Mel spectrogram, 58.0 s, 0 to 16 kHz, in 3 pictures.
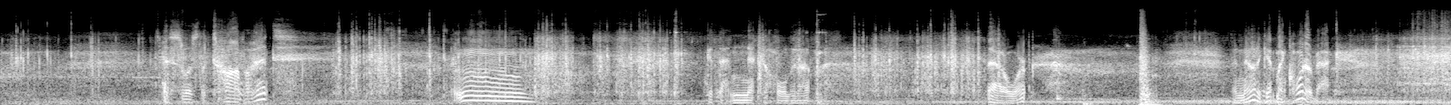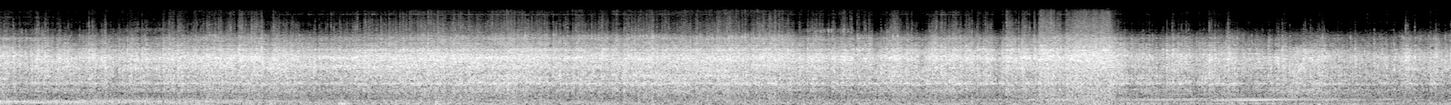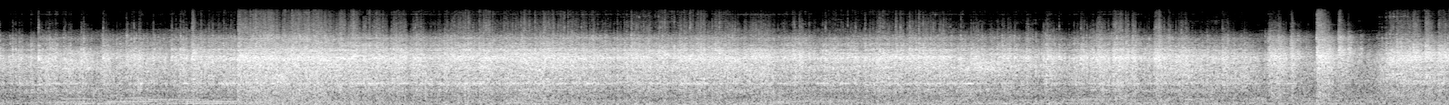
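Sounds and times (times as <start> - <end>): shopping cart rattling on asphalt: 0.0 - 58.0.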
